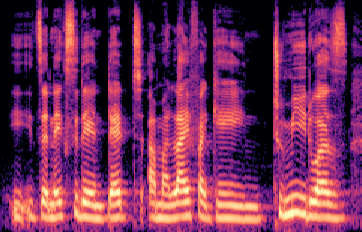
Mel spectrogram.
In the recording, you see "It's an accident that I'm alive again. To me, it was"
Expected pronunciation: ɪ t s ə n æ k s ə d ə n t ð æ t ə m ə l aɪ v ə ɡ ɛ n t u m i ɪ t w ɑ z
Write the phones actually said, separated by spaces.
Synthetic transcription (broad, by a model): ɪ t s ə n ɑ k s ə d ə n t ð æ t ə m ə l aɪ f ə ɡ ɛ n t u m i t w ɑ z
